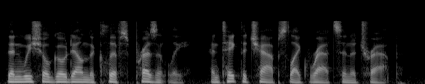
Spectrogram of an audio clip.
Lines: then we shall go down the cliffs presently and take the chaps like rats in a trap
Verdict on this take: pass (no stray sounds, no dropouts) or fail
pass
